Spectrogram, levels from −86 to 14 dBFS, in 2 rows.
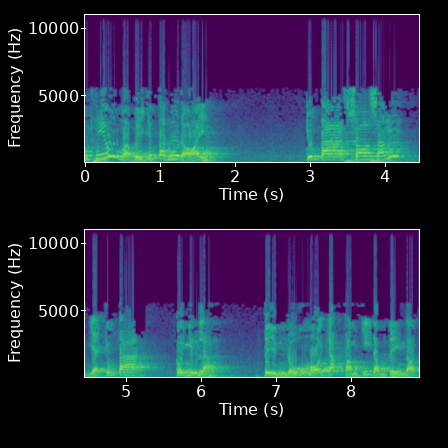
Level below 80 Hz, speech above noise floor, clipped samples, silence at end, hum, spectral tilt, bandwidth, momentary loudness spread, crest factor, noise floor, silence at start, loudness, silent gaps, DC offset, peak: -24 dBFS; 30 dB; 0.9%; 0 s; none; -7.5 dB/octave; 9.2 kHz; 8 LU; 8 dB; -38 dBFS; 0 s; -8 LUFS; none; 0.2%; 0 dBFS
